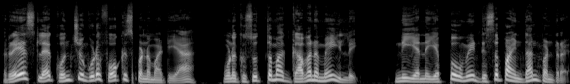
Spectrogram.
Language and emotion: Tamil, angry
